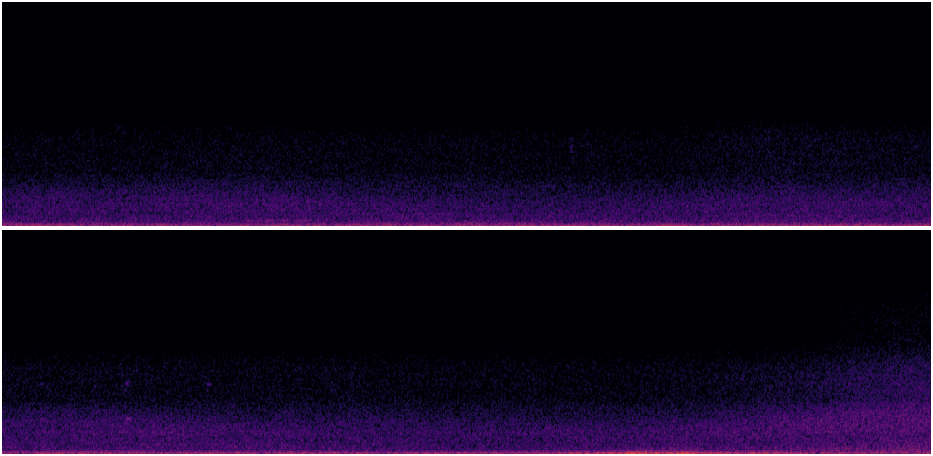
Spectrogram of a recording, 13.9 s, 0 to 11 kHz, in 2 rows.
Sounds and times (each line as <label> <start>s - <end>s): wind 0.0s - 13.9s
